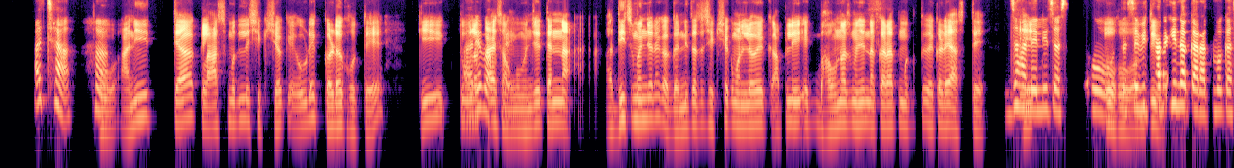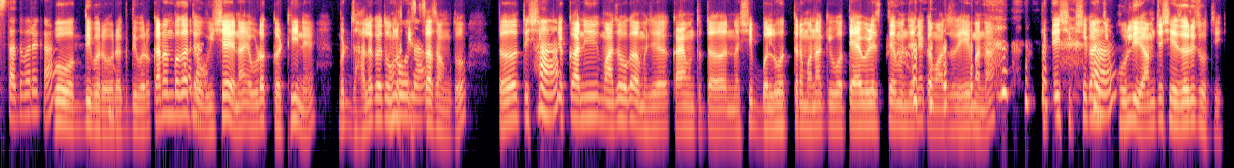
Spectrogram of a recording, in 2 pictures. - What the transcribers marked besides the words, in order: in English: "बट"; laughing while speaking: "तुम्हाला किस्सा सांगतो"; chuckle
- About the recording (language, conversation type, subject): Marathi, podcast, तुमच्या शिक्षणप्रवासात तुम्हाला सर्वाधिक घडवण्यात सर्वात मोठा वाटा कोणत्या मार्गदर्शकांचा होता?
- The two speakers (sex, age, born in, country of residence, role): female, 45-49, India, India, host; male, 25-29, India, India, guest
